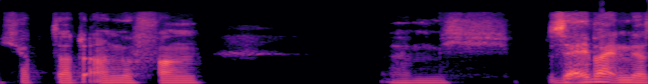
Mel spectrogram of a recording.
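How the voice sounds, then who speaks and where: A man's somewhat breathy, dark and mellow voice, fairly low in pitch, at a moderate pace over a quiet background. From western Germany, Remscheid near Düsseldorf. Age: 30s. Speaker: life coach and speaker. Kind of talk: interview.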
